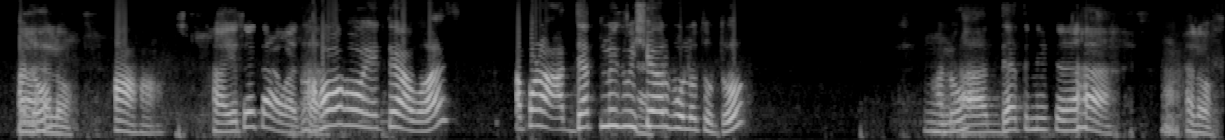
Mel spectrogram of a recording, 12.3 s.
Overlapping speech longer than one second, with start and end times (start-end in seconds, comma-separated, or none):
none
